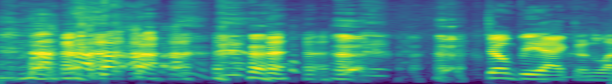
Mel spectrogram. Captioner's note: laughing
